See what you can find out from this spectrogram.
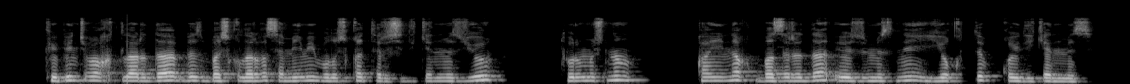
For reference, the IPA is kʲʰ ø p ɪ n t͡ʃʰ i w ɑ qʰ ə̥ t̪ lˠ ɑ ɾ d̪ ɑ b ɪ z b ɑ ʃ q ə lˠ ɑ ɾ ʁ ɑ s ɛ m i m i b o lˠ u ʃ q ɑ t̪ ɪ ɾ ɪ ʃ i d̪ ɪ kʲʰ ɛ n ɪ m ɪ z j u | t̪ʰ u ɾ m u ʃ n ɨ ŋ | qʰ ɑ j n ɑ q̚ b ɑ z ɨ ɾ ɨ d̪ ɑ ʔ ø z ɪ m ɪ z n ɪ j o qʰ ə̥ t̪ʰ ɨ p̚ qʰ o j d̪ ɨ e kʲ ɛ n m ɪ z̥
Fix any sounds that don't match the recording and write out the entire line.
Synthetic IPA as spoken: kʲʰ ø p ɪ n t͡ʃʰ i w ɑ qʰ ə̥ t̪ lˠ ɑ ɾ d̪ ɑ b ɪ z b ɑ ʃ q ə lˠ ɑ ɾ ʁ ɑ s ɛ m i m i b o lˠ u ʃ q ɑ t̪ʰ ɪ ɾ ɪ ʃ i d̪ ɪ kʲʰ ɛ n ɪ m ɪ z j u | t̪ʰ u ɾ m u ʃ n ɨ ŋ | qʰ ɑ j n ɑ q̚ b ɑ z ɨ ɾ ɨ d̪ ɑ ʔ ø z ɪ m ɪ z n ɪ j o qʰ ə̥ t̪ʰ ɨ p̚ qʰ o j d̪ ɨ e kʲ ɛ n m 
